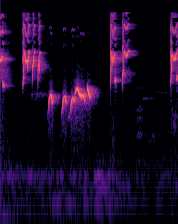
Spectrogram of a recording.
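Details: White-rumped shama lure song meant to provoke other shamas into agitation: bright high chattering bursts alternate with a short run of lower slurred, rising whistles, separated by brief silences.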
